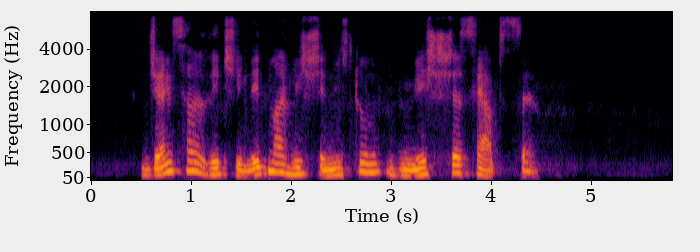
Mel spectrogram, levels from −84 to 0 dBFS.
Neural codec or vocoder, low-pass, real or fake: codec, 16 kHz, 2 kbps, FreqCodec, smaller model; 7.2 kHz; fake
